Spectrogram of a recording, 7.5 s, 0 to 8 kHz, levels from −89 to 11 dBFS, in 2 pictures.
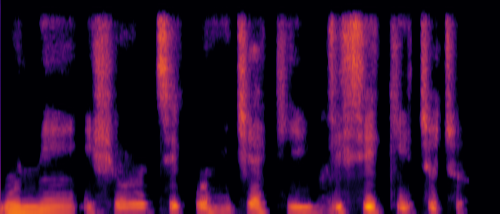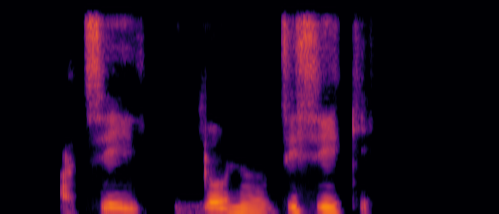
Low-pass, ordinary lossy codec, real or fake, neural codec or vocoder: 7.2 kHz; none; fake; codec, 24 kHz, 3.1 kbps, DualCodec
